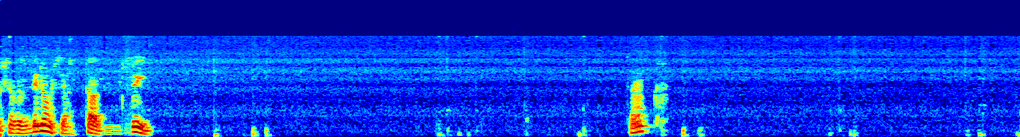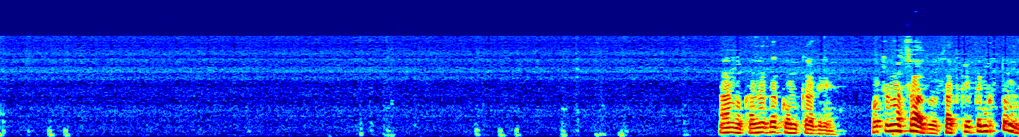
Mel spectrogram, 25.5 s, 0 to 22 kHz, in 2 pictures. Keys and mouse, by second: 0.1 middle click, 3.0 g, 5.5 click, 6.0 middle click, 7.2-8.2 middle drag, 8.5 g, 10.2 click, 10.6-12.0 middle drag, 12.8 middle click, 13.2 g, 17.1 click, 17.6-18.6 middle drag, 18.8 g, 19.8 click, 20.4 middle click, 22.2 click, 23.0 middle click.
